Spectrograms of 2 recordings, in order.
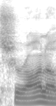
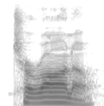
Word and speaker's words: Toronto: I just said Toronto like someone who isn't from the city. Sorry, Toronto, not Toronto. It's a silent T at the end.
